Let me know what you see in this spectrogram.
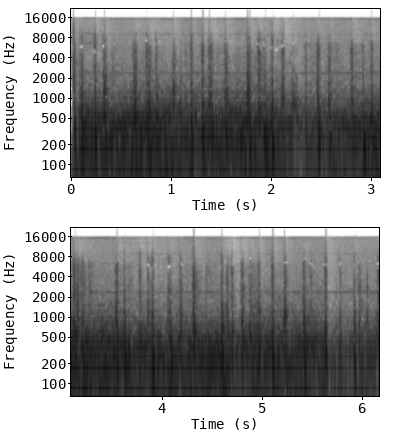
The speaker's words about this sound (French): Elle entend du bruit, un bruit de cheval dans la cour.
